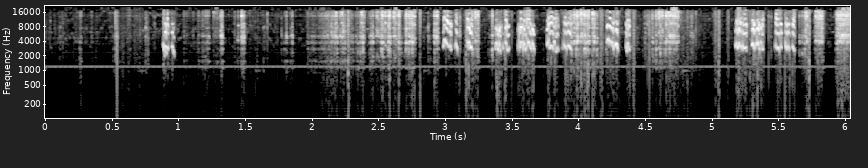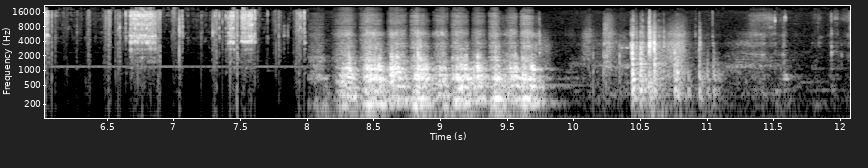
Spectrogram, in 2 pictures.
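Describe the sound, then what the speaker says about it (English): Hand saw cutting wood for a cigar box guitar scarf joint, a run of rapid rasping back-and-forth strokes, nearby and fairly loud, ending in a denser burst of cutting. "I'm just going to try to just eye it and cut straight down."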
